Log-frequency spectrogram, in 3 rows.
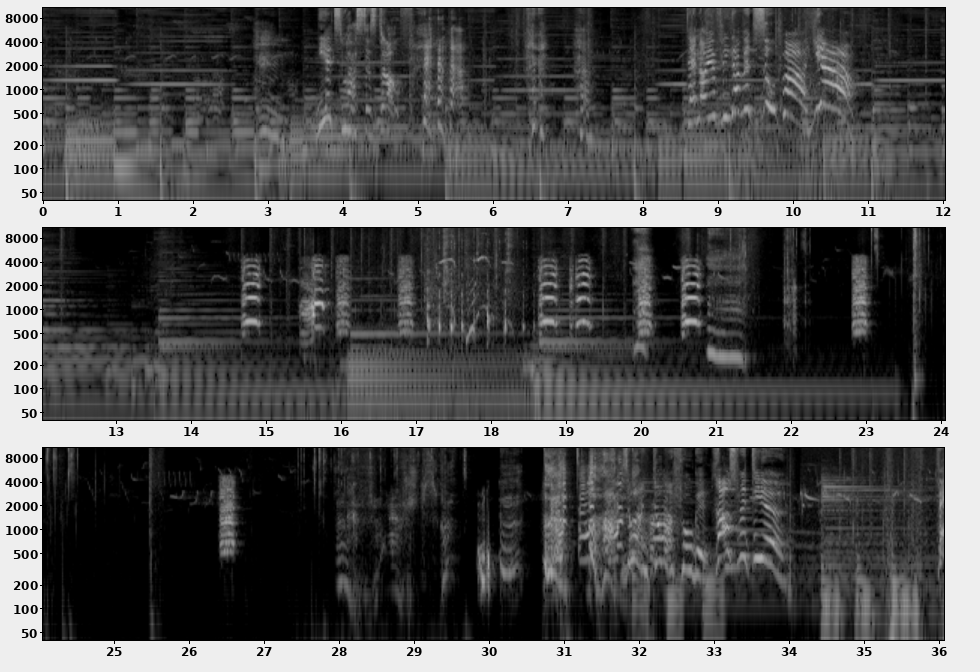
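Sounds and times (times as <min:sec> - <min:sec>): soft background music: 0:00.0 - 0:23.0, 0:31.8 - 0:36.0
goose honking: 0:14.7 - 0:16.2, 0:16.8 - 0:17.5, 0:18.6 - 0:20.8, 0:22.8 - 0:23.2, 0:26.4 - 0:26.7.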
